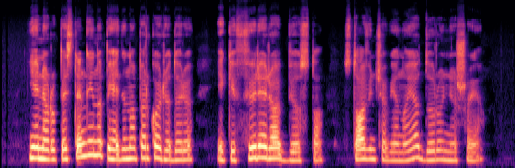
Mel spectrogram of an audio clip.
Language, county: Lithuanian, Šiauliai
